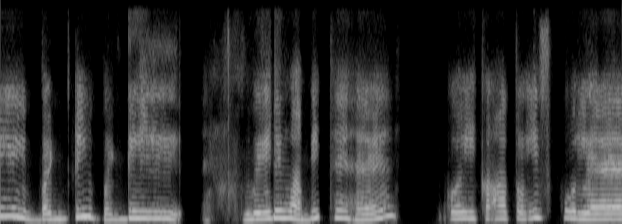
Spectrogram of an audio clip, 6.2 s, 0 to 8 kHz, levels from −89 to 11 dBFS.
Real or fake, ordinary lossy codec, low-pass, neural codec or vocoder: fake; none; none; codec, 16 kHz, 1 kbps, FreqCodec, smaller model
